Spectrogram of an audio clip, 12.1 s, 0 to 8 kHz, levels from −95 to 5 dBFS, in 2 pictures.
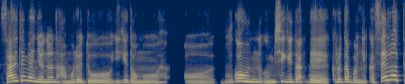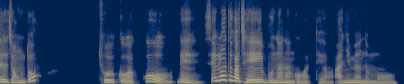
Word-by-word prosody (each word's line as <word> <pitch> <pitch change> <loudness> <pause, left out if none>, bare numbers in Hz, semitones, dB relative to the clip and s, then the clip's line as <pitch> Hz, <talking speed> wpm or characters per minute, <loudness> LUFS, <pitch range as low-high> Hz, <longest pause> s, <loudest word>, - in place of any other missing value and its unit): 사이드 290 +8 +4
메뉴는 235 - +3
아무래도 185 -2 -1
이게 190 +2 -4
너무 180 +1 -3
허 190 - -9 0.3
어 165 -1 -7
무거운 235 - +4
음식이다 215 +3 +1
네. 190 -5 +1
그러다 235 +1 0
보니까 195 -3 -3
샐러드 350 - +4
정도? 195 - -3 0.9
좋을 200 -3 -3
것 190 - -6
같고. 180 +1 -2
네. 175 -4 -5
샐러드가 345 - +2
제일 215 -2 +2
무난한 185 -1 -4
것 160 -1 -9
같아요. 155 +1 -14
아니면은 170 -1 -6
뭐 155 0 -11
190 Hz, 290 characters per minute, -26 LUFS, 175-230 Hz, 0.9 s, 사이드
